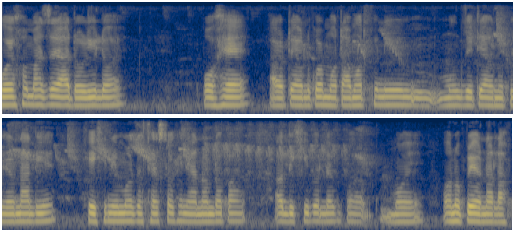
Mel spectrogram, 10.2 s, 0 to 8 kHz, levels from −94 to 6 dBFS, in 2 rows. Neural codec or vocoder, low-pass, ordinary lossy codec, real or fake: none; 7.2 kHz; none; real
